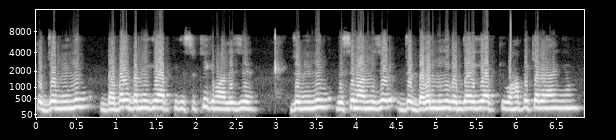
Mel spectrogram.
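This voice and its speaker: Guy teaching class, high voice, asks then answers himself, dull lo-fi sound. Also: level tone, a little fast, dark tone. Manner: asks questions and answers them himself, repeats key words. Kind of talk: classroom lecture on English grammar.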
